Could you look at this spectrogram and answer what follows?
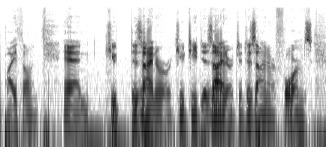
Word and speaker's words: Qt: with QT designer or cute however you pronounce it there are two different ways a lot of people say cute uh I say QT who cares anyway uh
